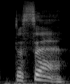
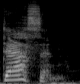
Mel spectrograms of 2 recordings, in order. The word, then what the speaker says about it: Dassin: Anyway, his name, the first name is spelled J-U-L-E-S. The last name is D-A-S-S-I-N. – Dessin. – Oh. – Mitch wait. – Ross, my ex-husband, loved him, but I know I'm saying it wrong. – It's Jules Dassin. – Exactly, Jules Dassin.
